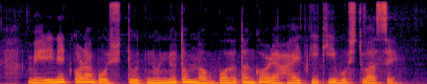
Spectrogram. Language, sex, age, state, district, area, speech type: Assamese, female, 30-45, Assam, Nagaon, urban, read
